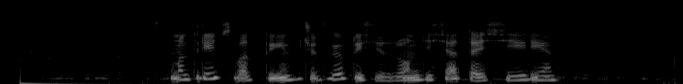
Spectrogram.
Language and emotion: Russian, sad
